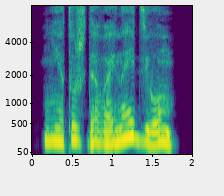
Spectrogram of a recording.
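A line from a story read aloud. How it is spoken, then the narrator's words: Hissing. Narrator (Russian): зашипела Тилли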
